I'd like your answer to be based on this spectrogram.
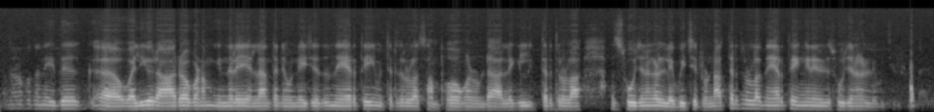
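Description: Male field reporter, fast, monotone live questioning. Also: medium pitch, slight background noise. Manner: rapid flat questioning.

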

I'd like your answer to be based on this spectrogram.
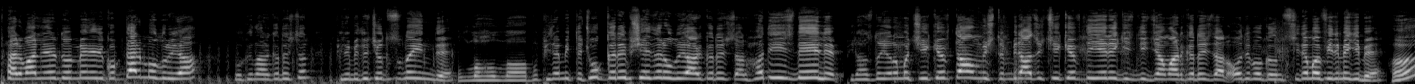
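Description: A young man narrates his Minecraft adventure in a very high, bright voice. He talks excitably and dramatically, and he keeps turning to his viewers as friends. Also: fast talker. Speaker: gaming YouTuber. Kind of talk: Minecraft role-play commentary.

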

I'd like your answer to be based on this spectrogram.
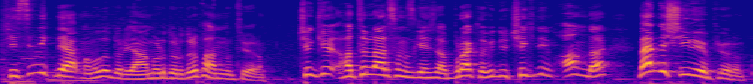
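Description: A young man chatting excitedly through a game he plays, with a voice that swings between thin and deep, addressing his viewers. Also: fast, soft background music. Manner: excitable, chatty, talks to viewers as "gençler" and "abi", frequent laughs. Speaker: gaming YouTuber. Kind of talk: casual Let's Play commentary.

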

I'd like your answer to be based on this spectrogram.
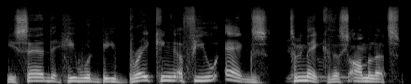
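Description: A man narrating a news report in a measured, formal way. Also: a little high, expressive, warm tone. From Gibraltar.

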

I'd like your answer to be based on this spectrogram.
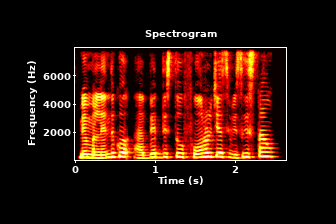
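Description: A woman voicing an alien caller who speaks calmly and gravely, reasoning with a distraught mother. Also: high voice, very fast, lightly acted. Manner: calm and grave, pleading reasonably.

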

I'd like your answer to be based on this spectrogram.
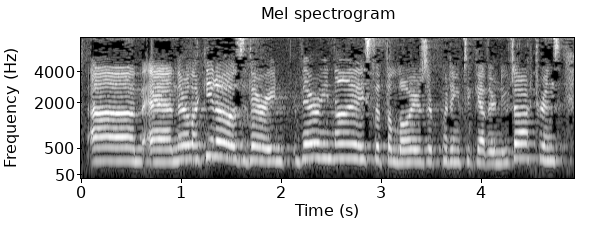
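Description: Presenting her book, an Indonesian law professor in her thirties talks conversationally and frequently checks in with "right?" during an informal academic talk. Her voice is high-pitched and steady, fairly quick in pace. A podium microphone picks her up in a big, reverberant, wood-panelled courtroom-style hall, where some noise is audible.

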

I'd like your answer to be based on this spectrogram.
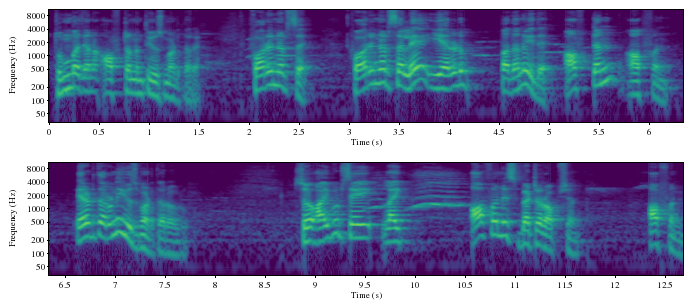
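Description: Animated teacher drilling words. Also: male voice, high voice, slight background noise. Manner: repeats words slowly for drilling. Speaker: English teacher. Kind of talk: pronunciation lesson.

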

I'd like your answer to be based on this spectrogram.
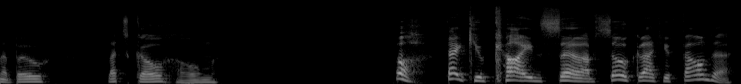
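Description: A young man voicing a cocky but kind street thief who talks in a casual, quick-witted, joking way. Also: a little high, a bit bright, full character voice. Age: young adult.

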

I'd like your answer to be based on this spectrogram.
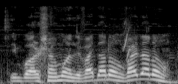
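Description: Man, young adult, Brazilian accent, excitable gaming commentary, slightly high voice, soft music behind. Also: rapid-fire. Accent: Brazilian Portuguese. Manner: excitable, exclaiming and talking to game characters. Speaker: gaming YouTuber. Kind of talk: let's-play commentary.

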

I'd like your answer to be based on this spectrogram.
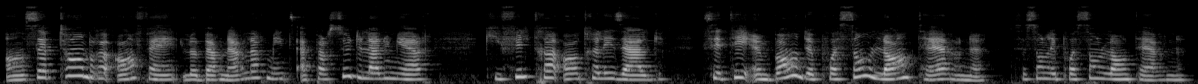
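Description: A woman reading a picture book aloud to children, pausing to point out the pictures, count along and correct her own misreadings. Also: a little high, animated, fairly bright tone. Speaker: children's story reader.

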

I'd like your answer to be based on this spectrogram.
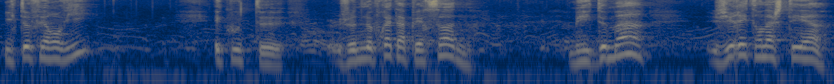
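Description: A man's voice: high voice, animated, normal speed, some chatter behind. A kind young man.

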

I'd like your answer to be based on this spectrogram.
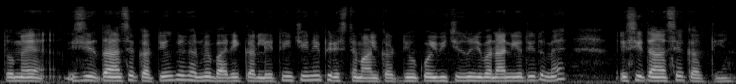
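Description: A woman hosts a home cooking video, giving casual step-by-step instructions in a chatty way, repeating herself and restarting often with plenty of "aa" fillers. Her pitch is fairly low, her tone steady and somewhat dark, and she talks fairly quickly.

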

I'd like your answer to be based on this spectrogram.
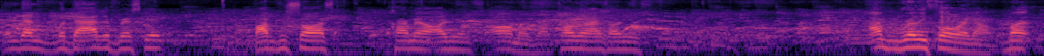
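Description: In a noisy, crowded bar and restaurant with loud music and chatter, a food vlogger in his thirties reviews a burger in a casual vlog. His mid-range voice holds a steady tone, a little slow with long pauses, though he's chatty, exclaims and laughs often. The audio comes from an earbud mic on a phone held close.

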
